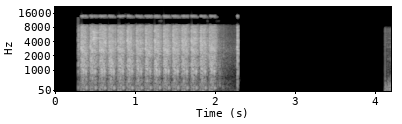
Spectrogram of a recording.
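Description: Rapid automatic gunfire aimed at zombies in a video game, one loud sustained burst of evenly spaced shots lasting about two seconds, then silence before a short second burst starts at the end.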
